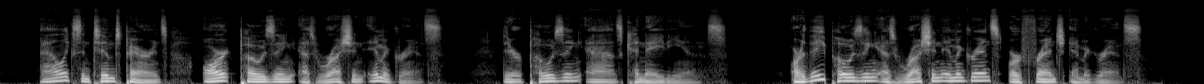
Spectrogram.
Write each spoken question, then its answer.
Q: Are they posing as Russian immigrants or French immigrants?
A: They aren't posing as Russian immigrants or French immigrants.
